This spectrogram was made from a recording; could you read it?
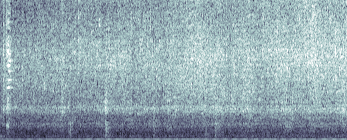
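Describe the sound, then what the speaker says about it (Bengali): Spices frying with soybean and boiled potato in a pan, a steady, fairly quiet sizzling hiss with occasional faint stirring clicks over a low constant hum. "কষিয়ে নেবো ভালো করে"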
